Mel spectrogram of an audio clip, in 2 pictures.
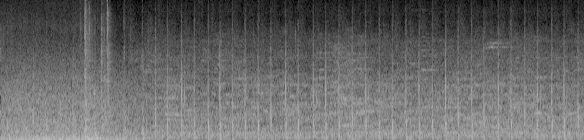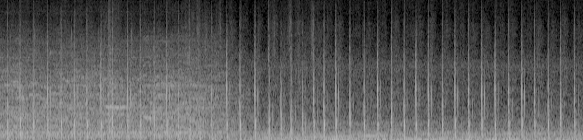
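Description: Quick footsteps run on a hard floor.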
